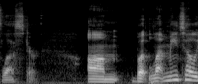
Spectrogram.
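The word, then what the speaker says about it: Leicester: liser it's spelled leester it's silly English it's pronounced Lester um but let me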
